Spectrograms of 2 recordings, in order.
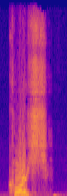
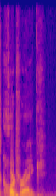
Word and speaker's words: Kortrijk: His team? Korch? Korch, maybe? – I believe it's Kortrijk. I believe that it's a Dutch word, like the Dutch side of Belgium.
